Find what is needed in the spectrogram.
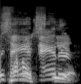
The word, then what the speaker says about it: Santander: Anthony Santander. Is that how you say his name? Because I always want to say Salamander. – Salamander, Santander, sure.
